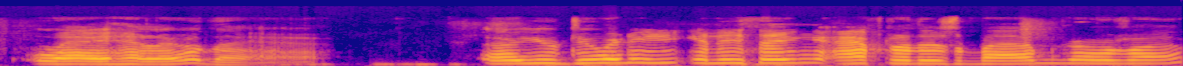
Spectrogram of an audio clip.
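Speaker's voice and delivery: put-on seductive villain voice. Teasing a friend's Bane impression, speaker does his own, mock-seductive Bane voice. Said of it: "make Bane sound like he's trying to be sexy".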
